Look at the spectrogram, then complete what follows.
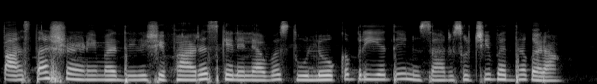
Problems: constant background noise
